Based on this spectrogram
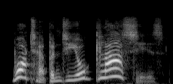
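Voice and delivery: high, loud startled question; surprised. A narrator's reading. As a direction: blurt it out in alarm. Hermione surprised at broken glasses.

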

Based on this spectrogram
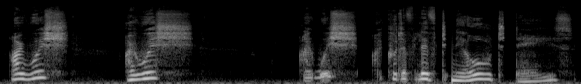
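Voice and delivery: put-on a boy half-whispering his longing; wistful boy. A narrator's reading. Caspian confides his wish to the king, hushed and boyish.

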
